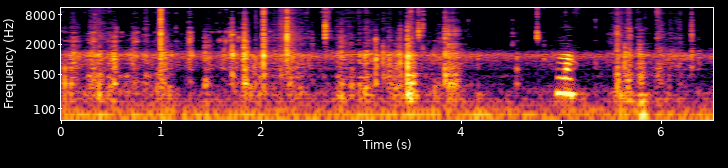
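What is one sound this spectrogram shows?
Crinkly paper wrapping rustles and crackles close by.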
